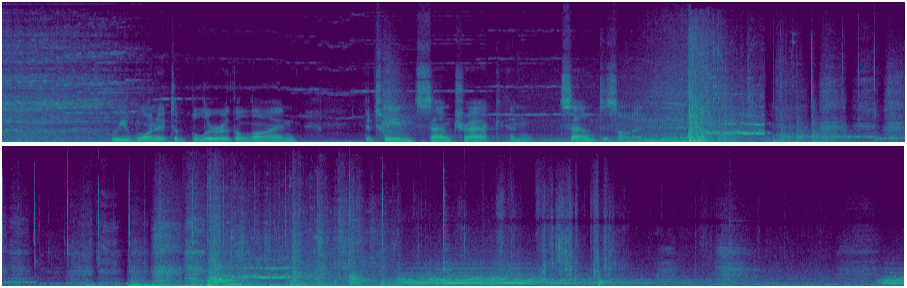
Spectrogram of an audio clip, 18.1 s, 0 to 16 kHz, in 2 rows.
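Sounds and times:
sustained held chord: 13.0 - 16.2.

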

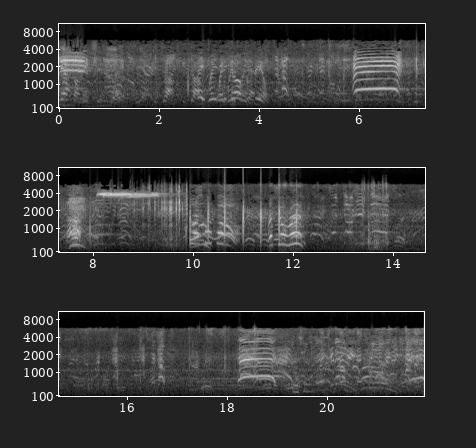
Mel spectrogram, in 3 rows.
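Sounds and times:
players and coaches yelling: 0.0 - 8.8, 9.9 - 21.9
referee's whistle blast: 8.0 - 9.6.

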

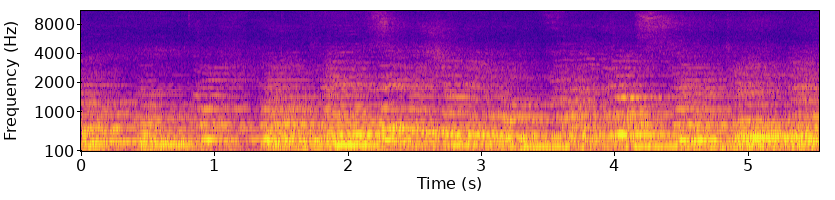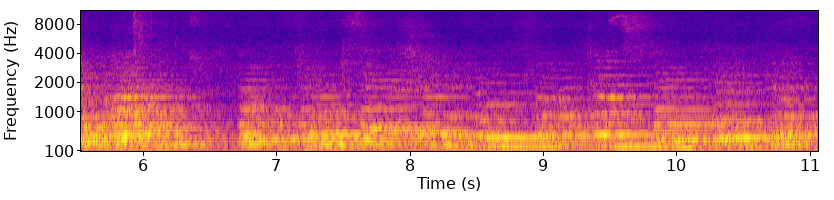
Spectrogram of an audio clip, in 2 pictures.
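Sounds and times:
mixed choir singing: 0.0 - 11.0.

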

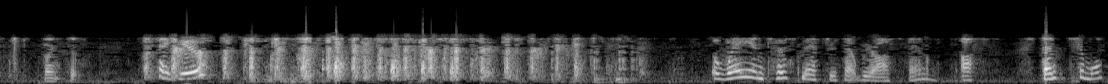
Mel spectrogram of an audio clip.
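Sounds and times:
small audience applauding: 1.4 - 6.1.

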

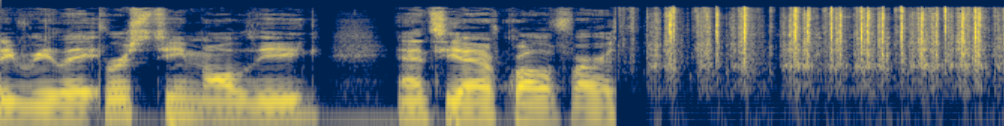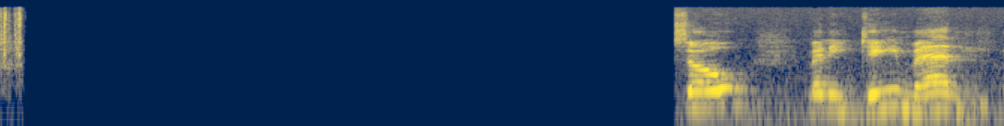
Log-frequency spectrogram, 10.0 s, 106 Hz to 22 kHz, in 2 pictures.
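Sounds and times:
rapid sharp clicks: 3.1 - 5.2.

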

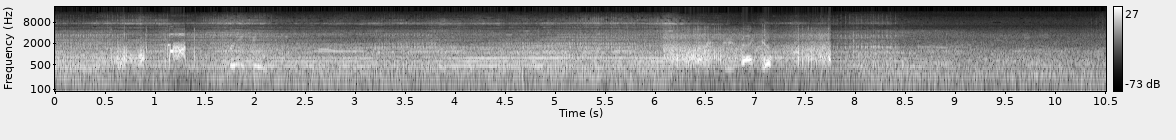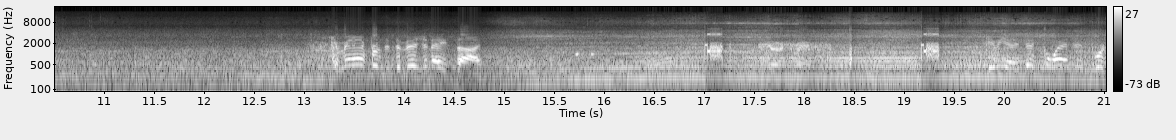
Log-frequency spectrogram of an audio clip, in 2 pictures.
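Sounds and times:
motor humming: 0.0 - 9.7, 14.9 - 21.0
burst of voices: 5.4 - 7.8.

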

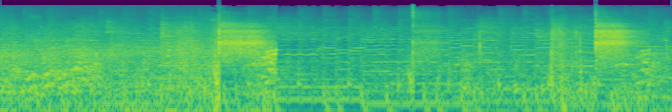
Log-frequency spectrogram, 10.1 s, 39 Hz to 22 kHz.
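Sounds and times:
background music: 0.0 - 10.0
bat hitting baseball: 3.2 - 4.2, 6.1 - 7.6, 8.2 - 9.9.

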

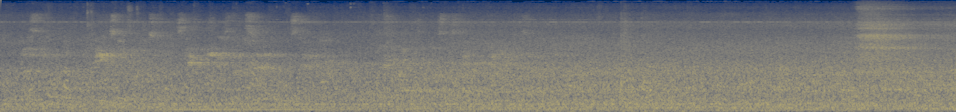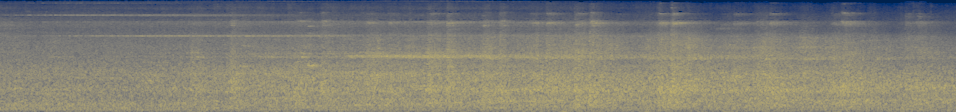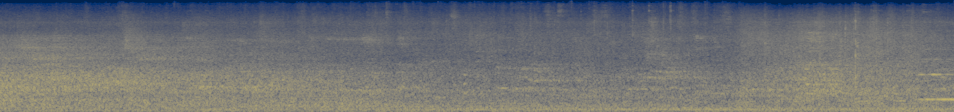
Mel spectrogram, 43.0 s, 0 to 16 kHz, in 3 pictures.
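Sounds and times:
subway train rumbling: 0.0 - 42.9.

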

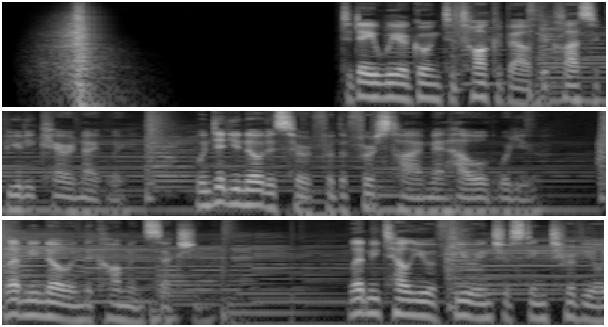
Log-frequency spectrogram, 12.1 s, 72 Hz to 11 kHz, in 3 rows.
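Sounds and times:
whoosh sound effect: 0.2 - 1.0.

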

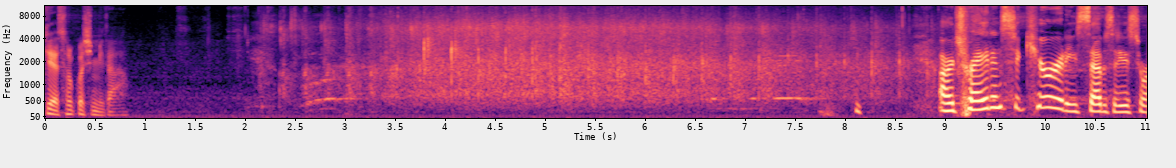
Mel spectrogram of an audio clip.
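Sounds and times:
audience applauding: 2.1 - 9.1.

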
